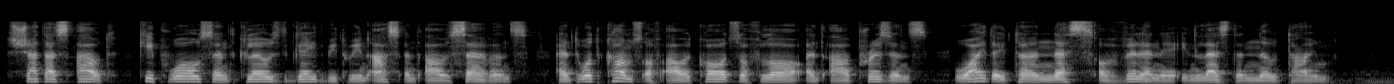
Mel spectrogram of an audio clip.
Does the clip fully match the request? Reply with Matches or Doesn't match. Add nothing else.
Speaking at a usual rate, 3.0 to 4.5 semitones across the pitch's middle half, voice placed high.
Doesn't match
